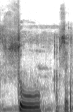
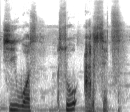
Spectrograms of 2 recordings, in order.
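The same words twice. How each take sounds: First: Slow, so upset drawn out; teacher answering how upset she was; stress on so. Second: Very slow, higher and louder, so stretched out; teacher dramatizing the intensifier so; stress on so. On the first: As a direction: lean hard on so. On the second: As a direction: drag out so to show how upset. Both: Shown as a demonstration. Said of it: "the so over there is emphasizing".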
